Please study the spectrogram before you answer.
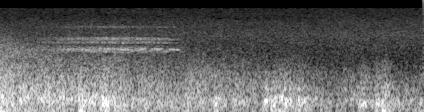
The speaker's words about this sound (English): it starts to rain.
